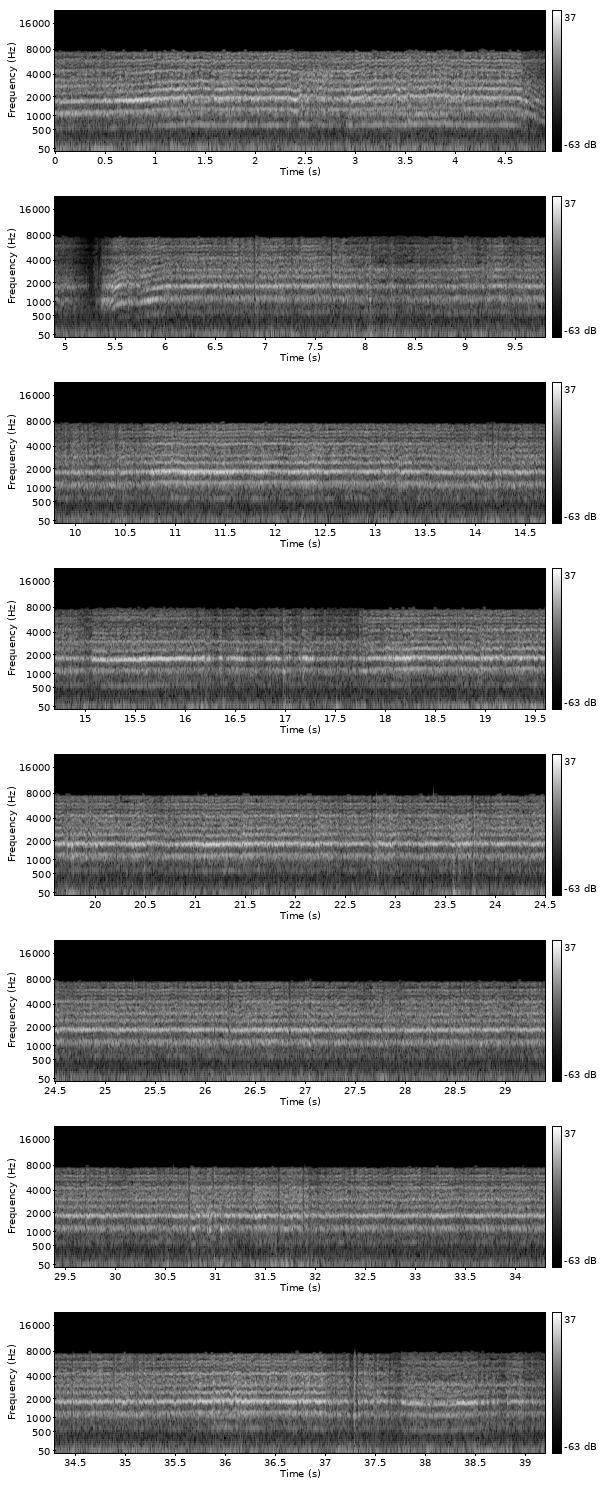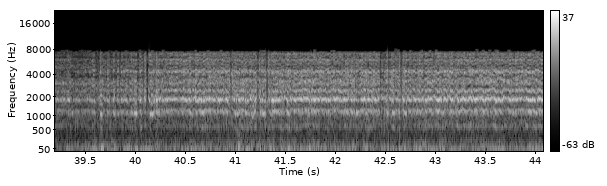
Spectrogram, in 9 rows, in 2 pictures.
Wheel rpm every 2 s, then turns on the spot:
160, 160, 110, 160, 160, 160, 160, 160, 150, 160, 160, 160, 160, 160, 160, 160, 160, 160, 160, 160, 160, 160.
none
